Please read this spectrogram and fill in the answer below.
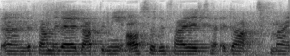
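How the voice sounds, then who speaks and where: Over noticeable background noise and audible room echo, a woman with a fairly low pitch speaks at a fairly quick pace. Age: 20s. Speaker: former youth offender telling her story. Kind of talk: testimony. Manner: halting, many fillers.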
